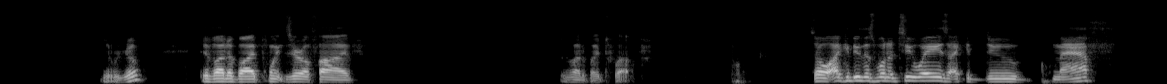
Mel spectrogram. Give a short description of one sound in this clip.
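A man speaks calmly and explains close to a microphone, with pauses.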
